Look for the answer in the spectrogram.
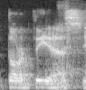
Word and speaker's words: tortillas: Tortillas.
